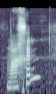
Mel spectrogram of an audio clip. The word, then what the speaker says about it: machen: Machen bacanya adalah machen, bukan machen.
